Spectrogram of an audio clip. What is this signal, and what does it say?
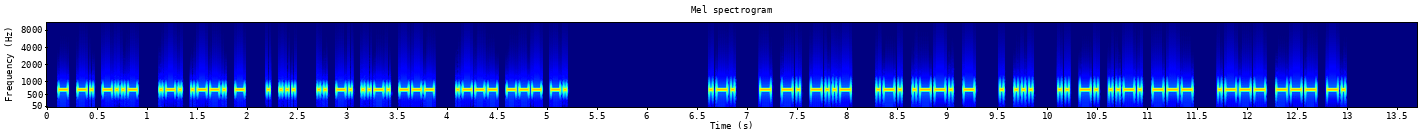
Morse code, heard as a keyed tone, about 36 wpm, 700 Hz. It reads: TNX RPT ES INFO JON R TNX RPT ES INFO JON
